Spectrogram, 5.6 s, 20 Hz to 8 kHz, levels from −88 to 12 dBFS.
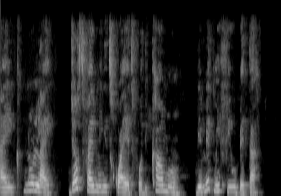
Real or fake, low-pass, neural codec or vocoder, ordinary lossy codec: real; 7.2 kHz; none; none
